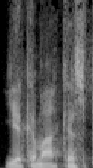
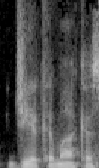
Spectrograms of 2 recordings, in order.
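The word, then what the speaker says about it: Giakoumakis: I've been yeah. pulled up for my um, pronunciation of Yerkamakis because I keep calling him Giacomakis. So uh, I uh, do take the feedback.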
